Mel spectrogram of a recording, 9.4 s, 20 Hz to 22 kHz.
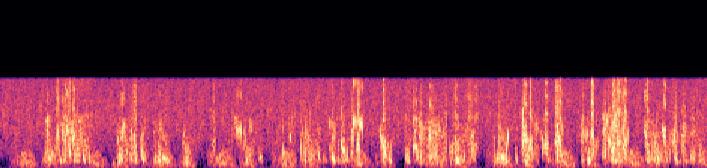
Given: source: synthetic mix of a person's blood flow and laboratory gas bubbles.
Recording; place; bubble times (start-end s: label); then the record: Doppler ultrasound of blood flow; precordium
0.57-1.23 s: bubbles
1.49-1.99 s: bubbles
2.04-2.28 s: bubbles
2.82-2.88 s: bubbles
3.03-3.39 s: bubbles
3.44-3.52 s: bubbles
3.75-3.92 s: bubbles
3.99-4.87 s: bubbles
5.03-5.26 s: bubbles
5.38-6.39 s: bubbles
6.56-6.81 s: bubbles
6.87-7.36 s: bubbles
7.38-7.54 s: bubbles
7.73-7.98 s: bubbles
8.01-8.39 s: bubbles
8.57-9.39 s: bubbles
From the record:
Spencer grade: 3 (all of the cardiac periods contain showers or single bubble signals, but not dominating or overriding the cardiac motion signals); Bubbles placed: anywhere in the cardiac cycle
